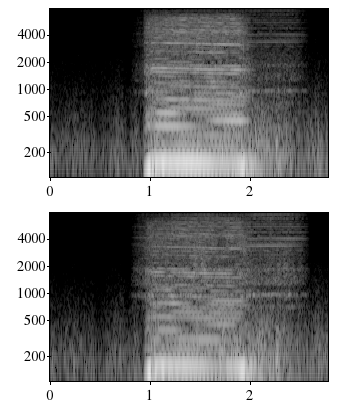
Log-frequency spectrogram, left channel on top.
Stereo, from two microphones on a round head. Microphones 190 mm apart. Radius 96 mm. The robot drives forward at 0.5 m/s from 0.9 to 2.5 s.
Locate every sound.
0.9 s a phone buzzing: 50° left (ahead or behind), 1.2 m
